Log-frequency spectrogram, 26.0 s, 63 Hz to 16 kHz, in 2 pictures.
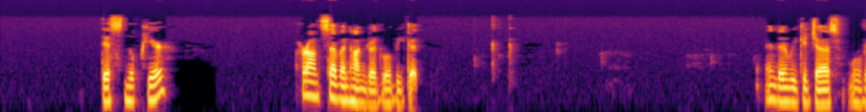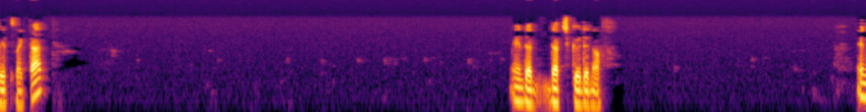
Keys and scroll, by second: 2.5 Escape, 2.8 Escape, 3.3 F1, 6.8-7.7 typing, 8.2 Return, 19.5 Escape, 21.1 Escape, 25.3 F1.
